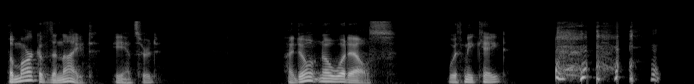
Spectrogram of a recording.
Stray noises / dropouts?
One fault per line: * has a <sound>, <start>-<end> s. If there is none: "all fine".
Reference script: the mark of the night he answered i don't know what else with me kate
* has a cough, 5.5-6.6 s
